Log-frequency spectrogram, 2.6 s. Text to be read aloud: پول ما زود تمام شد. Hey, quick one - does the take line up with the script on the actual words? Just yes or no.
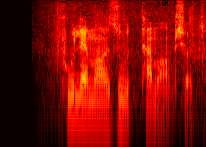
yes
